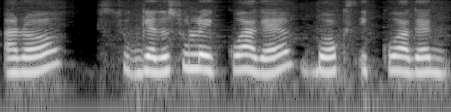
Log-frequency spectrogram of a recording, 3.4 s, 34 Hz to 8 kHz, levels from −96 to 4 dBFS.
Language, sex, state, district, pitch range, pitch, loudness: Chakma, female, Tripura, West Tripura, 245-270 Hz, 255 Hz, -14 LUFS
